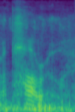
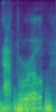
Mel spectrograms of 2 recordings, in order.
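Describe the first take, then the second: First: "Aparo" as uh-PAH-ro, slowly; "Aparo" stressed in the middle, uh-PAH-ro; stress on second syllable. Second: "Aparo" as AP-uh-ro, first syllable hit; "Aparo" stressed at the front, AP-uh-ro. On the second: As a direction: lean on the opening AP of "Aparo". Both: Shown as a demonstration. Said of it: "Where do you put the emphasis?".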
